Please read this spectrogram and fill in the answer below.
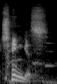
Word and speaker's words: Chingis: First, it's funner to say Chingis. Chingis. I'm just having a great time. Second, Gingis is the westernized version of his name, and Chingis is closer to how it would be pronounced in Mongolian.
